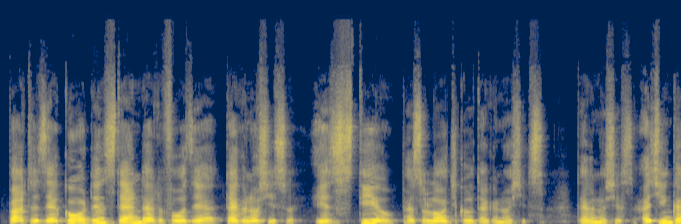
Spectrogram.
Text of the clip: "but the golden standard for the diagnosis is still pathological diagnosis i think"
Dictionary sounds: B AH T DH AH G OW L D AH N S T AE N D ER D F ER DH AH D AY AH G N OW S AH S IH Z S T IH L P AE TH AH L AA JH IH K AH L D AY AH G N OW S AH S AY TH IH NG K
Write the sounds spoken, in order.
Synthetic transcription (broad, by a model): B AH T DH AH G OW D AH N S T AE N D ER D F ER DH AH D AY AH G N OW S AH S IH Z S T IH L P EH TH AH L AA JH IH K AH L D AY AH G N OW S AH S AY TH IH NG K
